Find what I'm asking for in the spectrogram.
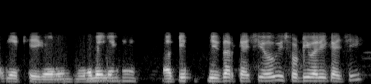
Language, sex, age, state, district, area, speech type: Urdu, male, 18-30, Uttar Pradesh, Lucknow, urban, conversation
